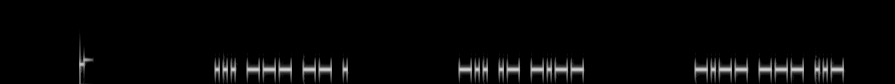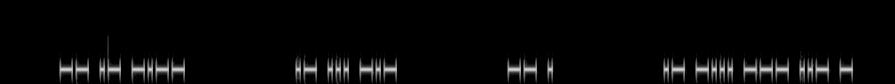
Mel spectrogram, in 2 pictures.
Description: Morse code, heard as a keyed tone, about 32 wpm, 700 Hz. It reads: SOME DAY YOU MAY ASK ME ABOUT
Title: 4x Word-Spacing - Sentences from Top 200 Words - 30wpm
